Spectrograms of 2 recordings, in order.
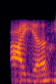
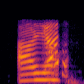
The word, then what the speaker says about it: Aiya: My name is Aya, and I also have your new order number if you're ready. – Ira? – Aya. Yes, ma'am. – How do you spell it? – A-I-Y-A. – A-I-A? – Yes, ma'am.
